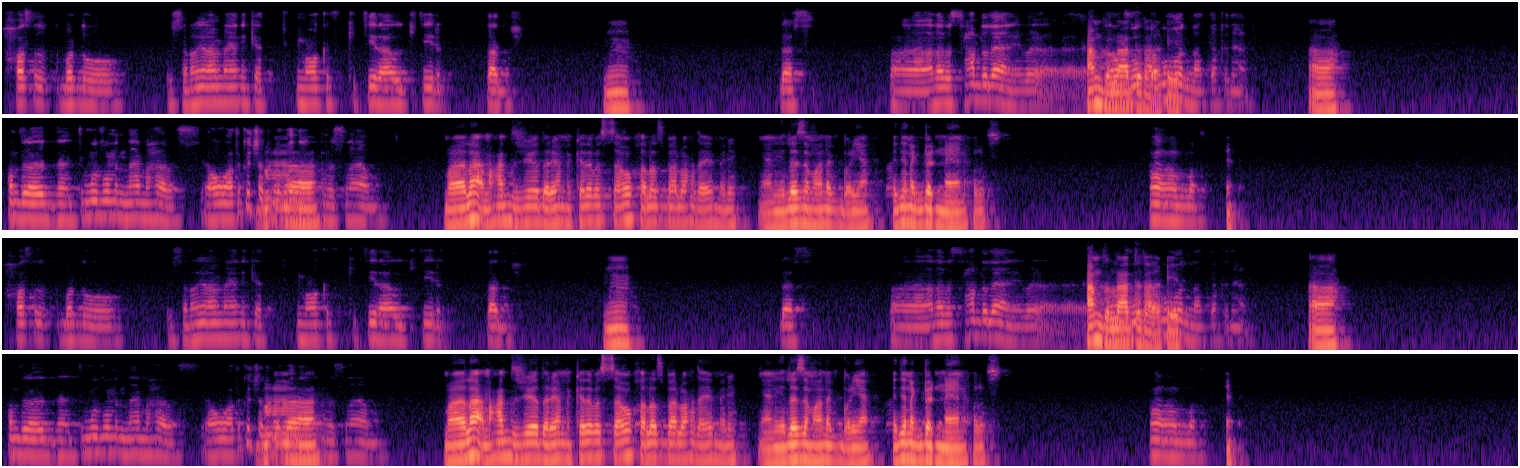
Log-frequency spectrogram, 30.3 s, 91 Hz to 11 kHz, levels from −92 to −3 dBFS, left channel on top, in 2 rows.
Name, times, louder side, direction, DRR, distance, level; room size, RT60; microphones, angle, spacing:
voice 1, 0.0-1.2 1.6-2.6 2.9-4.4 4.8-5.2 7.8-8.1 8.9-12.5 15.2-19.0 24.0-24.1 26.6-27.2, left 4 dB, 75° left, 0.9 m, -38 dB
voice 2, 10.8-11.8 13.1-13.4 17.7-18.3 19.6-25.1, right 2 dB, 30° right, 0.7 m, -29 dB
20.0 x 9.4 x 5.1 m
head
